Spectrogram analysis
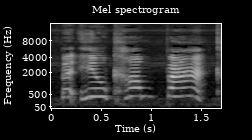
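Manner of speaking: slow, high, mournful worry. Acted. Anthea fretting to the others, mournful. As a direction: lament that he will return. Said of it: "said Anthea mournfully".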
